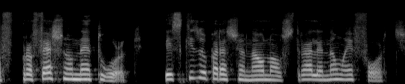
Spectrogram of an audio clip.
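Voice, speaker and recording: A woman with an unremarkable speaking voice talks at a fairly slow pace in a fairly high pitch, and the sound is dry and close with no echo. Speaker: professor. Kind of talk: conference talk.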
